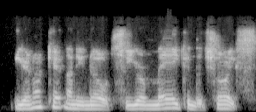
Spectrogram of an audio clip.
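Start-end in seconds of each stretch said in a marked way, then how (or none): none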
